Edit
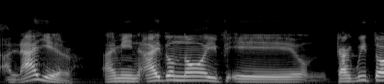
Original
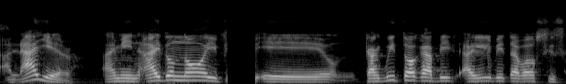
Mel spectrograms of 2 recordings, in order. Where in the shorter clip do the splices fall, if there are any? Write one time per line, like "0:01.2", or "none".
0:02.3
